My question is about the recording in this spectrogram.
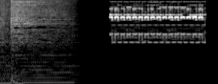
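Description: A telephone rings with a rapid electronic trill, pulsing quickly and evenly at a high pitch for about a second before cutting off.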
